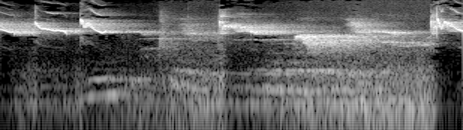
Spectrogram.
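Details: Japanese white-eye in a cage, a 'mộc tinh' bird of one month, singing 'líu pha chòe trống': two quick high slurred notes, then a long, continuous, wavering high-pitched warble.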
